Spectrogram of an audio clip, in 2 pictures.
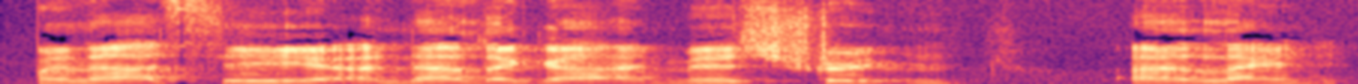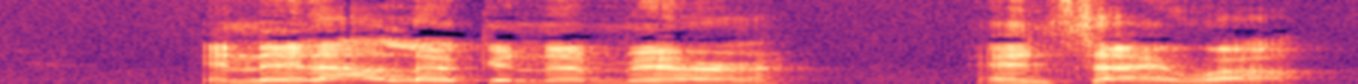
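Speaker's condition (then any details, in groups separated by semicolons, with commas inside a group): Cerebral palsy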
